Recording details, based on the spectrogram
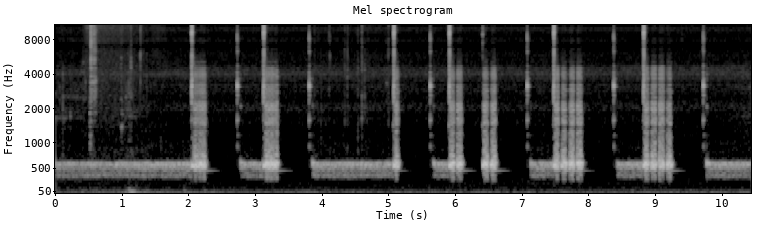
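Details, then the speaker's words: Xiegu G90 on 30 meters, keyed by a PicoKeyer, with coax from a roof magnet-mount antenna going straight into the radio. The steady CW keying tone is spoiled by sharp crackling bursts at key-down. Reflected RF coming back into the radio is suspected, not confirmed; a homemade choke is planned. "So I believe that's RF energy coming back into the radio, okay, with using the PicoKeyer."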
